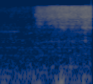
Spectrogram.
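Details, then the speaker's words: A podcast host opens by pointing out a background noise, transcribed unclearly as something like "ventilate": a soft airy hiss swelling to a steady rush, resembling a mechanical ventilator breath cycle. "hello everyone my name is that noise you're hearing he's way ventilate and welcome to page turners"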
